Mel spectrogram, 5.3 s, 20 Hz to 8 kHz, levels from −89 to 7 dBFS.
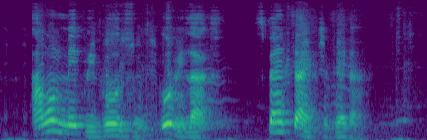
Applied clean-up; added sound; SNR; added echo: neural separator model SepFormer DNS4.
